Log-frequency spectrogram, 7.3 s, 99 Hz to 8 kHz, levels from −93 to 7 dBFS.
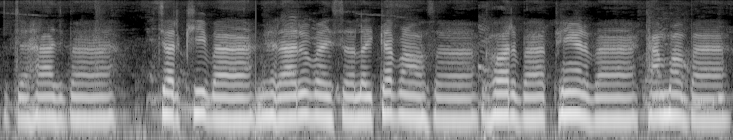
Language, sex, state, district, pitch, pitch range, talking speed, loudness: Bhojpuri, female, Uttar Pradesh, Ghazipur, 195 Hz, 190-205 Hz, 140 wpm, -14 LUFS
